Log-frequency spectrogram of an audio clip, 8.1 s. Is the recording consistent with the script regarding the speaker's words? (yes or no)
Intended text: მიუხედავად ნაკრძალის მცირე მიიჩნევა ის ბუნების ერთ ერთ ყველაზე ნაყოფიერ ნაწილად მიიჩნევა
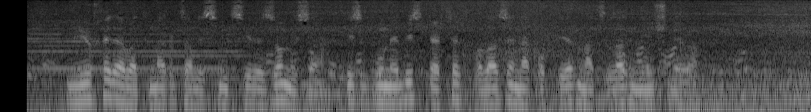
no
